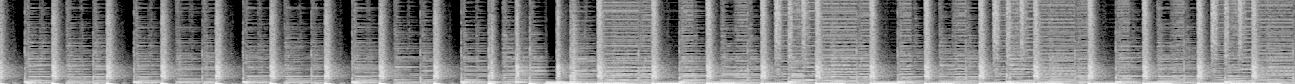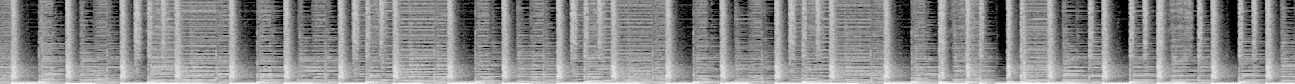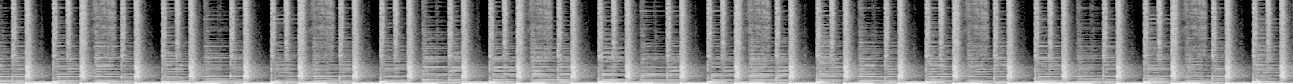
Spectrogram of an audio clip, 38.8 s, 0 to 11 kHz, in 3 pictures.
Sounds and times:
Guitar: 0:00.0 - 0:38.8.

